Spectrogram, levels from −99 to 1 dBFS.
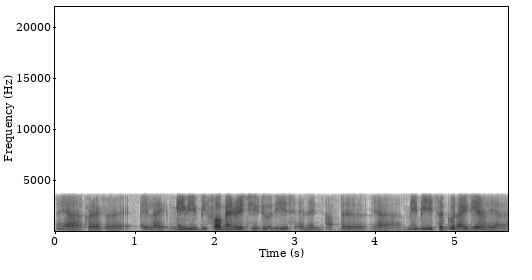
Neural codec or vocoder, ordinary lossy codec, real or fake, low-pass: vocoder, 22.05 kHz, 80 mel bands, WaveNeXt; none; fake; 3.6 kHz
